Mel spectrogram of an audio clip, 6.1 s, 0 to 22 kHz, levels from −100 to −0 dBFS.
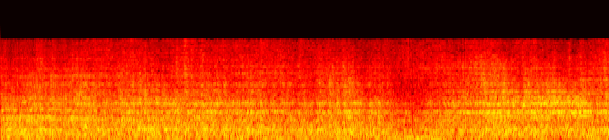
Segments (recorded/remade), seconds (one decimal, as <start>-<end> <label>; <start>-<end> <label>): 0.0-1.1 remade; 1.1-4.0 recorded; 4.0-4.7 remade; 4.7-6.1 recorded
